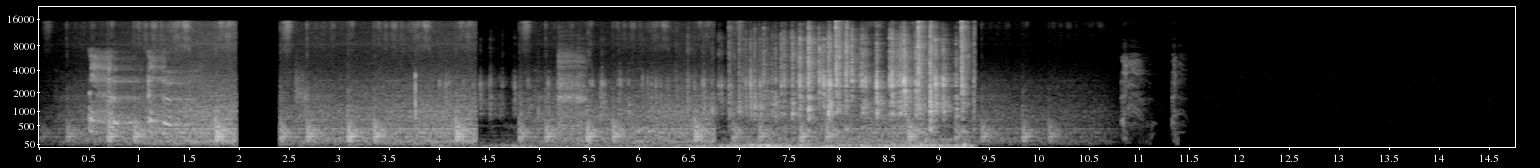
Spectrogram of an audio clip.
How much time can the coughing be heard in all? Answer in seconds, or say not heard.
3 s.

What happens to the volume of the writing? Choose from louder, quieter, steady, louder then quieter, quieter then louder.
quieter.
